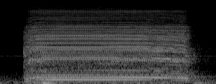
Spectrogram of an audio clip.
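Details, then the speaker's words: Custom AWD Mazda RX-7 using an R32 ATTESA hydraulic pump, switched on: steady electric whir with an even buzzing tone for about 1.5 s, then stops; pressurized to 200-some psi, normal operation. "so it's it's pressurized I think we just got all-wheel-drive really tight that's got two hundred and some-odd psi in it"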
